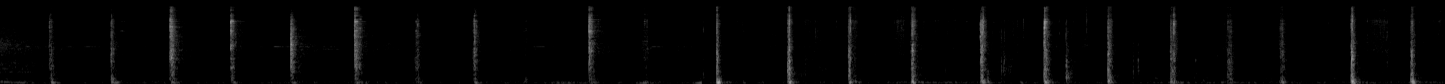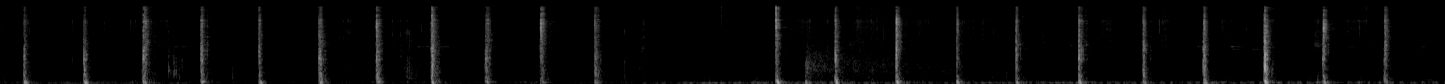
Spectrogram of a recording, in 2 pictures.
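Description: Repeated sharp chopping strikes in an even rhythm of about two a second, with a short pause about two-thirds of the way through.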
